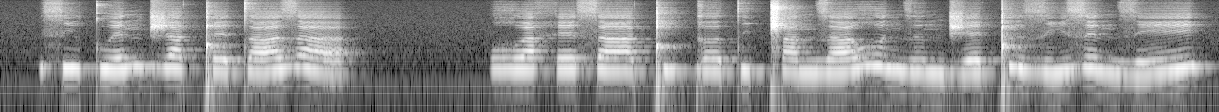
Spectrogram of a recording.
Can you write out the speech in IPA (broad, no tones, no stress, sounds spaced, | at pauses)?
s i tʷ ɛ n d͡ʒ a ǃ ɛ t a z a | ʁʷ a h ɛ s a ǃ i ɡ ʌ t i ǁ a n z a ʁʷ i n z ɯ n d͡ʒ ɛ ǃ ɯ z i z ɛ n z e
